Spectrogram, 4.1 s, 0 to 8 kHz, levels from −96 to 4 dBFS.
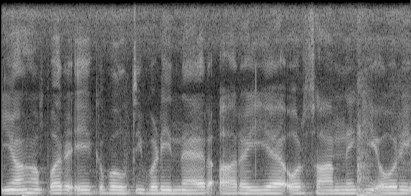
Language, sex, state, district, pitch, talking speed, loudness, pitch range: Hindi, male, Uttar Pradesh, Shamli, 130 Hz, 230 wpm, -16 LUFS, 130-135 Hz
